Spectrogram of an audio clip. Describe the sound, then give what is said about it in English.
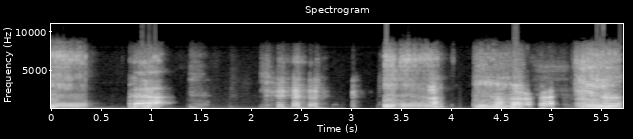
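A person makes a long, wet fart noise with the mouth, sputtering and buzzing in several bursts with short pauses between, fairly loud. “Give us one fart noise before we exit.”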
